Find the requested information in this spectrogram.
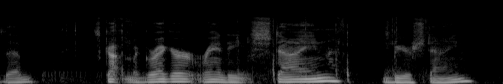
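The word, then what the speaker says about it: Zdeb: The D is silent, I believe, not Zeb. It's just Zeb.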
